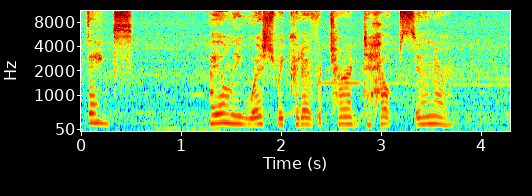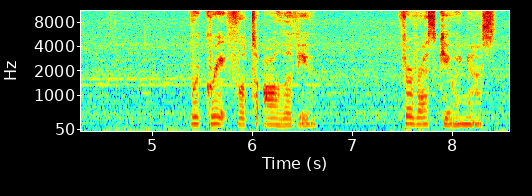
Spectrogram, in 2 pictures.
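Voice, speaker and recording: A woman's voice: mid-range voice, fairly even intonation, a little slow, long pauses, darkish tone, lightly acted. Woman playing a composed young warrior, faint noise. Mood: gentle, earnest. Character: gentle, composed young female warrior master. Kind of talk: dramatic game cutscene acting.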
